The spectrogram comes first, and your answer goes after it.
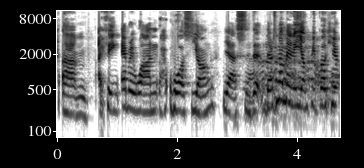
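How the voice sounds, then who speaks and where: Amid noticeable background noise, a woman with a Spanish accent keeps a moderate pace, very even loudness and ordinary pitch variation. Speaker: storyteller at live show. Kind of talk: live storytelling. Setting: stage with audience. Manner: halting.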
